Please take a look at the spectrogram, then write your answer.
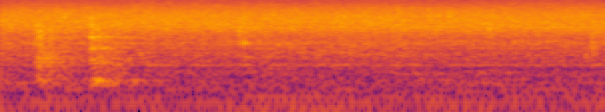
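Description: Chicken curry masala sizzles in a pan, a close, even frying hiss with a few brief stirring scrapes near the start.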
